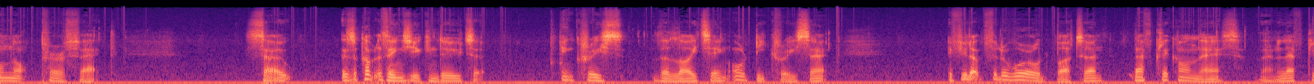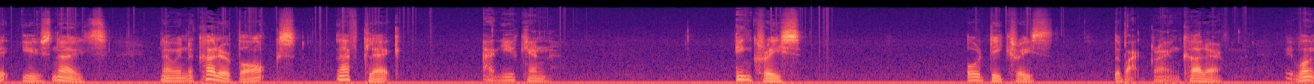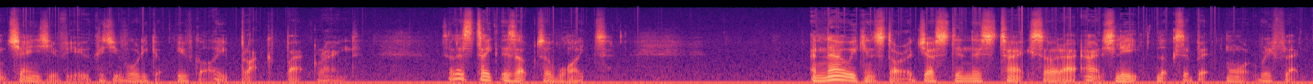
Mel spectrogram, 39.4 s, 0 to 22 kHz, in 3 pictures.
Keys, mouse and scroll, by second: 11.4 click, 13.3 click, 15.6 click.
